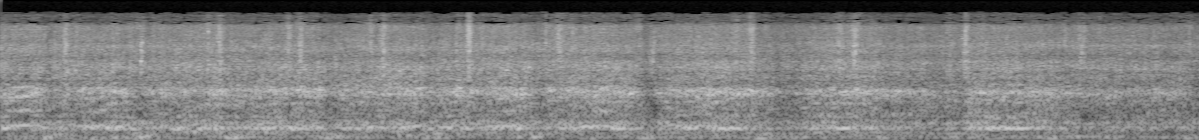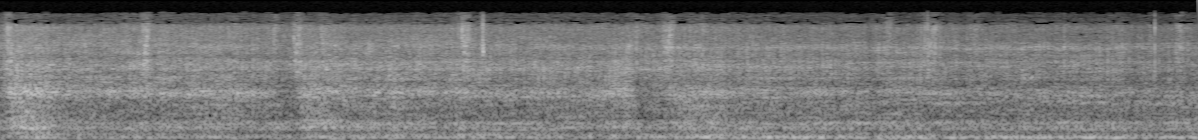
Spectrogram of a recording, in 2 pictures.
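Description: Wheels of a summer toboggan sled rolling down a stainless-steel trough: a steady rumble with occasional short clicks, easing after about five seconds as the sled slows toward the end of the run.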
